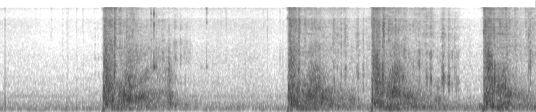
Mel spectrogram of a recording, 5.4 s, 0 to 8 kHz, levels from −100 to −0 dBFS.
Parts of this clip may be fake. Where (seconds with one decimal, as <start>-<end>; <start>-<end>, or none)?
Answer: 3.2-5.4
